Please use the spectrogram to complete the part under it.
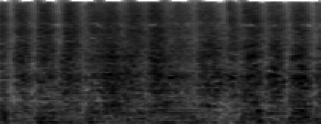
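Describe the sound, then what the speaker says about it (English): Steady rhythmic sanding, a coarse abrasive rasp pulsing back and forth in quick strokes, close and fairly loud with no talking. "right now I'm gonna start sanding all this"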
